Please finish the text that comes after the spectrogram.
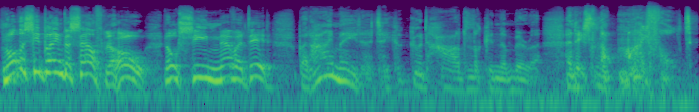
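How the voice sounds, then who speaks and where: An actor playing a controlling, bitter older Northern English husband on trial in a TV soap, his calm turning to angry scorn. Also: high voice, normal speed, heavily acted. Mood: angry contempt. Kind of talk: TV soap courtroom acting.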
